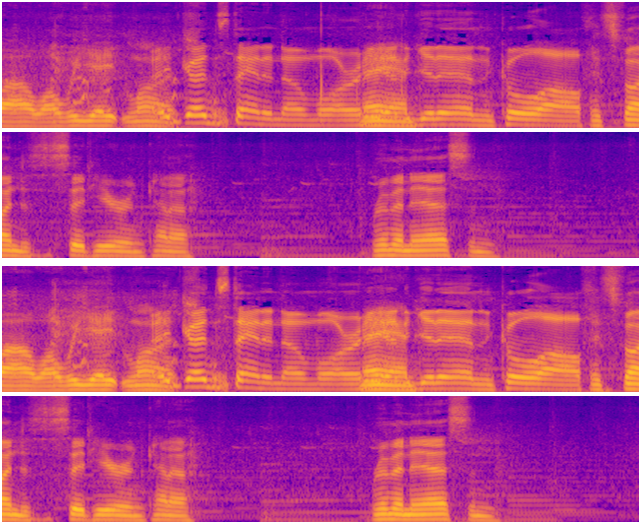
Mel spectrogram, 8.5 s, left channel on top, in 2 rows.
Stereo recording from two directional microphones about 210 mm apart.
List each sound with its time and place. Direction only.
0.0 s speech: 5° right (ahead or behind)
6.7 s speech: centre (ahead or behind)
